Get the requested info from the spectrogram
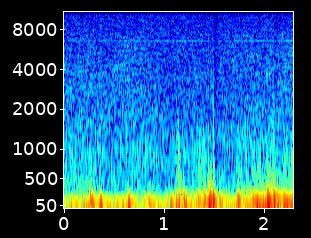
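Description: Handling noise from a handheld microphone being moved: irregular low thuds and rumble, loudest about three-quarters of the way through.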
